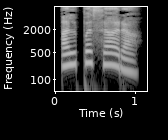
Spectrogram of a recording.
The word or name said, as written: ಅಲ್ಪಸರ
